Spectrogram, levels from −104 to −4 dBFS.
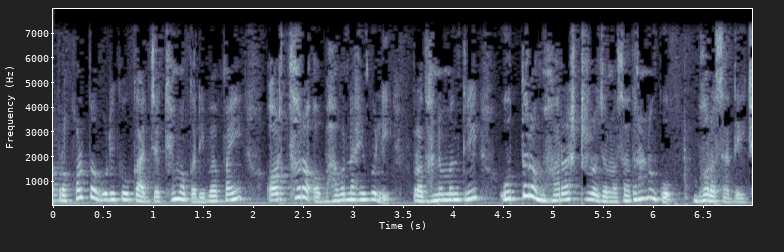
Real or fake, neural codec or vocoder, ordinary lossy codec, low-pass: real; none; none; 7.2 kHz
